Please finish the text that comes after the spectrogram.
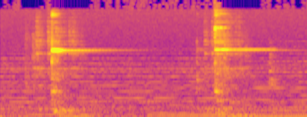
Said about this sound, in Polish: O i teraz ja, jak zacznę kręcić, to się mechanizm odłączy, więc żeby zegar dalej chodził, to ten ciężarek go dalej pcha i przez to wahadło dalej chodzi. Posłuchajmy, jak brzmi czas.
